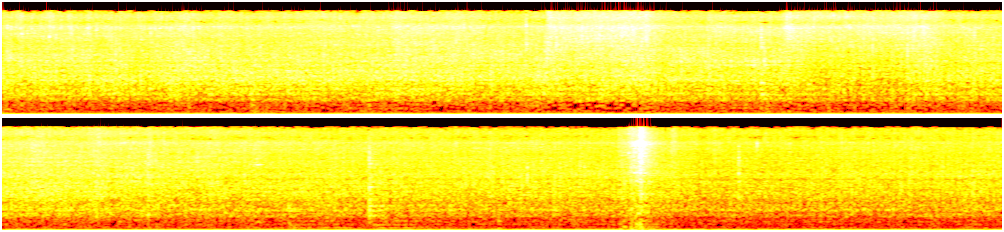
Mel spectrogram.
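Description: Water spinach (kangkong) and sliced onion sizzling in a wok as they are stir-fried with a spatula: a steady frying hiss, with one sharp knock about twelve seconds in.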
